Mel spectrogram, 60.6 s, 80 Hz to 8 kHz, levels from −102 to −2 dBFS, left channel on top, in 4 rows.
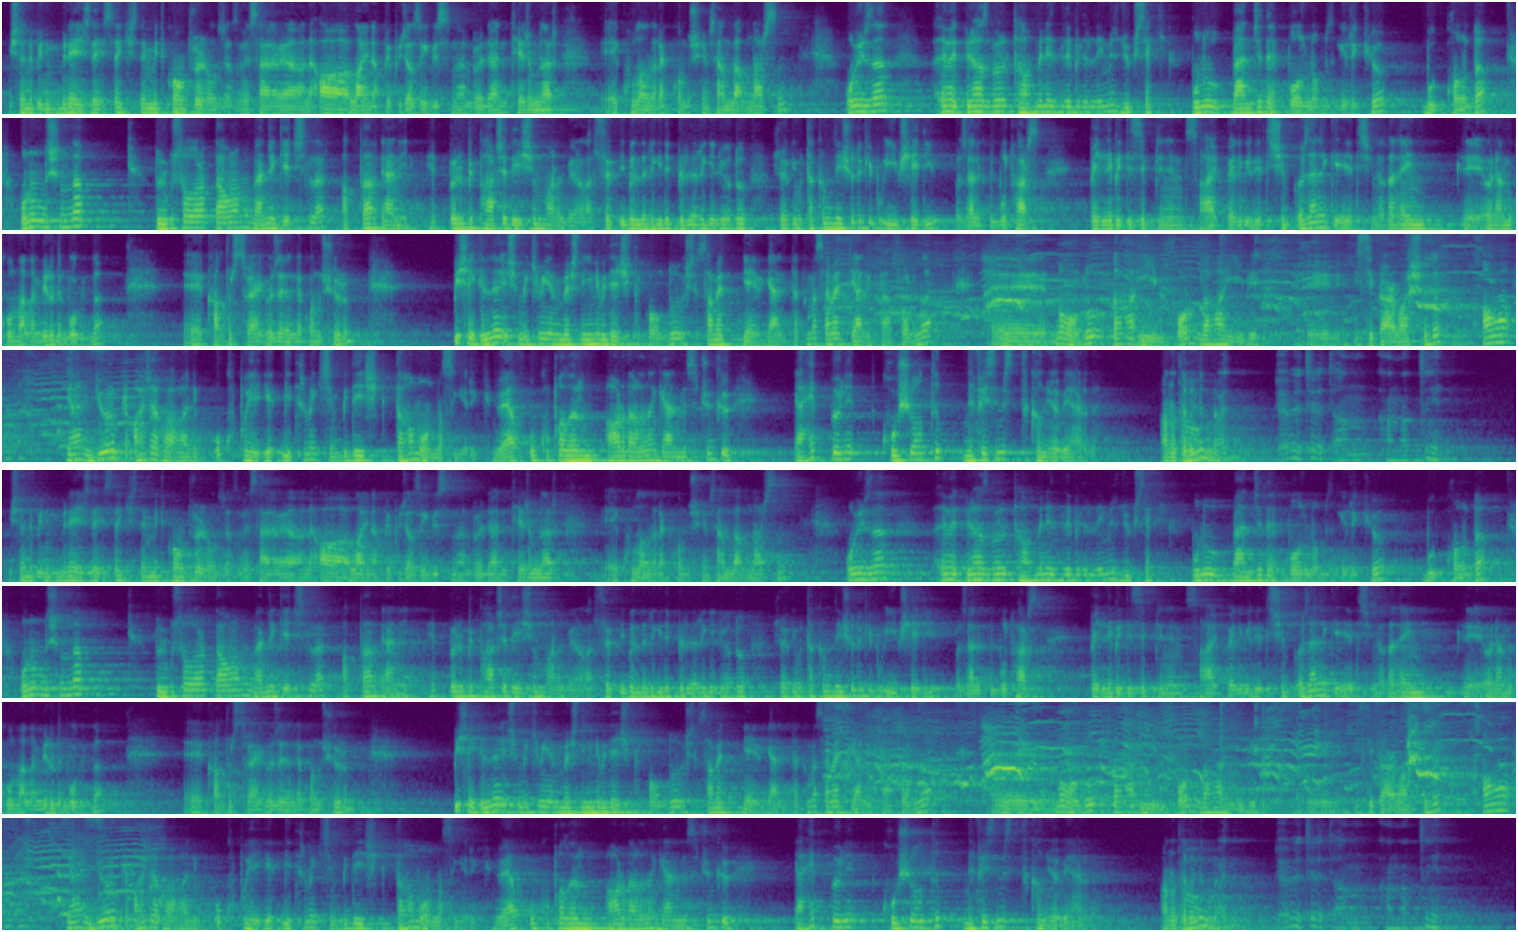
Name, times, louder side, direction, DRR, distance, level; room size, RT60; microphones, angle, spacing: voice 1, 0.1-11.6 11.9-13.9 14.2-16.1 16.4-25.8 26.0-31.8 32.1-34.2 34.8-42.9 43.3-45.4 46.1-52.9 53.3-56.4 57.0-57.6, left 3 dB, 80° left, 0.9 m, -27 dB
sound 1, 38.5-47.1, right 4 dB, 35° right, 1.2 m, -32 dB
voice 2, 57.1-57.8 58.2-59.8, left 1 dB, 30° left, 1.6 m, -37 dB
24.5 x 17.5 x 7.9 m
head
